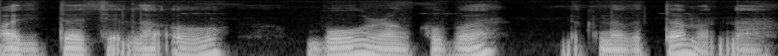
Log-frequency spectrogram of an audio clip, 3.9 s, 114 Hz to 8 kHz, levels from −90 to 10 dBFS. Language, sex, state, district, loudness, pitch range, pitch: Garo, male, Meghalaya, South Garo Hills, -20 LUFS, 95-110 Hz, 100 Hz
